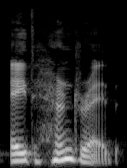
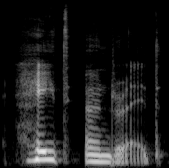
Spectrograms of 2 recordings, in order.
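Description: First: The first word begins with a vowel sound. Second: The first word begins with an h sound. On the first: The speaker calls it right. "instead of saying 800" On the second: The speaker calls it wrong. "I say hate hundred"

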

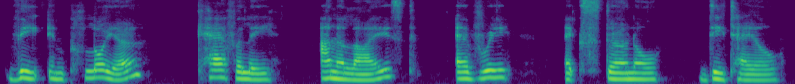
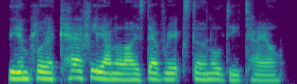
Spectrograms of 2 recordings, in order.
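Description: First: The sentence is said at a slow pace. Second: The sentence is said at a natural pace. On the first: "I will read it once slowly so that you can grasp the words" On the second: "We'll then listen again at a more natural pace"

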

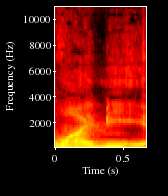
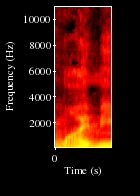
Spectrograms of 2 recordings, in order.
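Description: First: It sounds self-pitying, like a victim. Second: It sounds curious, seeking the reason.

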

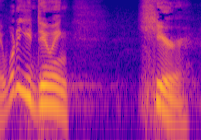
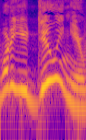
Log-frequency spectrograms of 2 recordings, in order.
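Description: First: The stress is on here. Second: The stress is on doing.

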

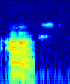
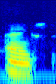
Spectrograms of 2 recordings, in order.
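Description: First: It is said with a German pronunciation. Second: It is said with a Midwestern American pronunciation. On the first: "the Germans pronounce the word angst" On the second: "if you want to use the Midwestern American pronunciation"

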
